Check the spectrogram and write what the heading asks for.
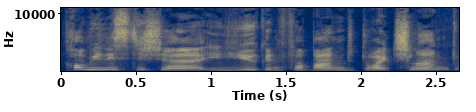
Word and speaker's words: Kommunistische Jugendverband Deutschland: She joins the Kommunistische Jugendverband Deutschland, which is very good pronunciation.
